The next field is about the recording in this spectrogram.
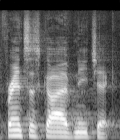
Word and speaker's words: Gajowniczek: One of the men selected, his name was Francis Gajowniczek, uh, spelt um, not the way it sounds, but that's how you pronounce it. Francis Gajowniczek.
